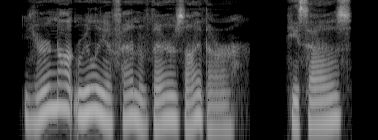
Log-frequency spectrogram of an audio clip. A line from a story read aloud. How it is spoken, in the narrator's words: he says, as gently as he can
